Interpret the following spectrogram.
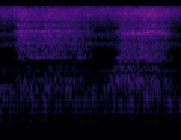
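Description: Near silence: faint room tone with a soft breath near the end.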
